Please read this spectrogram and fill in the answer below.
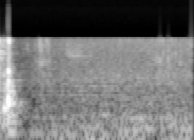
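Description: Knife set down on a wooden workbench: a short knock and clatter right at the start, followed by a steady background hiss.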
